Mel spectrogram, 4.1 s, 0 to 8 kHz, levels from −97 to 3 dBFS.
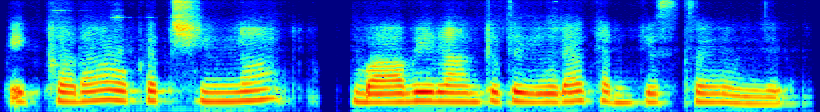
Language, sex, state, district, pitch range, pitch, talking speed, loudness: Telugu, female, Telangana, Hyderabad, 180-205 Hz, 195 Hz, 115 wpm, -18 LUFS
